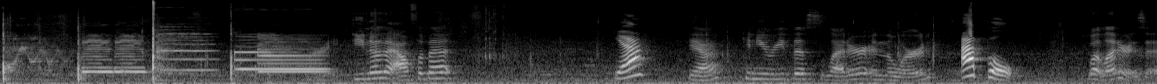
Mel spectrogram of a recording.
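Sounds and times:
game buzzers struck, sustained electronic tone: 0:00.8 - 0:03.3
speech: 0:03.7 - 0:04.7, 0:06.1 - 0:10.3, 0:10.9 - 0:11.5.

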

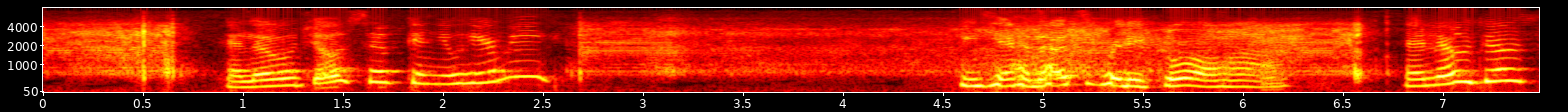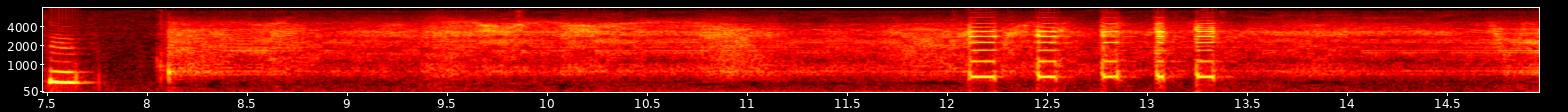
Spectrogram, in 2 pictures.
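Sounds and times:
speech: 0:00.9 - 0:02.7, 0:04.6 - 0:07.8
Morse code beeps from a walkie-talkie: 0:12.1 - 0:13.4.

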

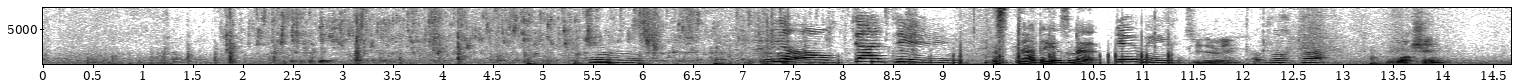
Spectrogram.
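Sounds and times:
water running into a bath: 0:01.6 - 0:09.1
child talking: 0:05.4 - 0:06.1, 0:07.1 - 0:09.2, 0:10.6 - 0:11.4, 0:12.1 - 0:13.0
speech: 0:05.5 - 0:06.1, 0:09.8 - 0:12.8, 0:13.5 - 0:14.1.

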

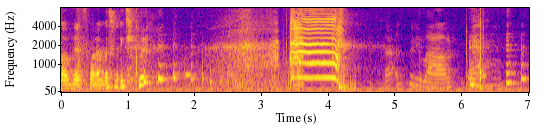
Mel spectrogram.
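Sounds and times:
speech: 0:00.0 - 0:01.7
person screaming into a device: 0:03.4 - 0:04.4.

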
